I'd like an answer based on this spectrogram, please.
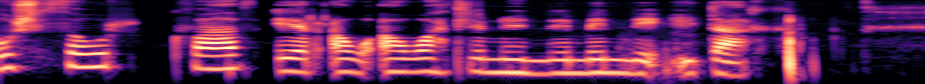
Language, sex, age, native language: Icelandic, female, 30-39, Icelandic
